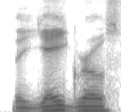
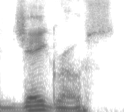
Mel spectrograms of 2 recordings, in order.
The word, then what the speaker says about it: Yegros: a family called the Yegros family, and most people would say Jagros or something like that, or they'd pronounce as J.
